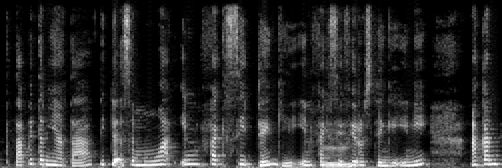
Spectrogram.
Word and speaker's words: dengue: Tulisannya dengue gitu ya, tapi bacanya denggi.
